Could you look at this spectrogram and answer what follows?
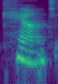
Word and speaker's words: can't: and can't so uh a lot of Americans don't pronounce the t's at the ends of words so can can C an can and can't we often say can't can't can can't um usually it's really understandable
